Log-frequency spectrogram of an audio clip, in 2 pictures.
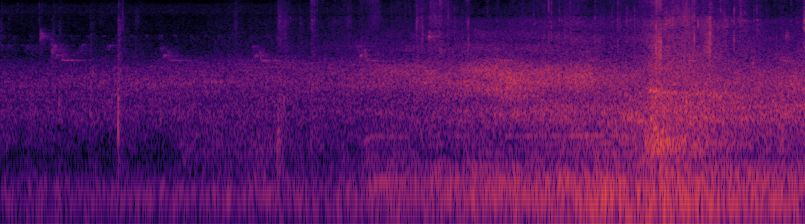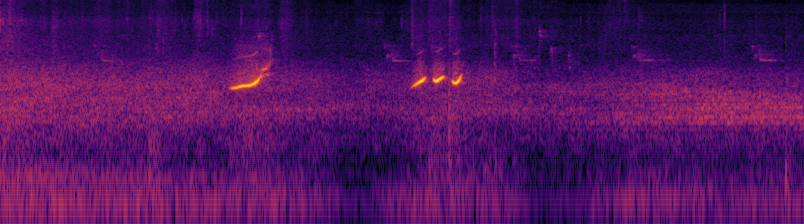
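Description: Loud whistled notes: one rising whistle about ten seconds in, then three quick short rising whistles two seconds later, over faint scattered chirps and a swelling rustle of leaves.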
